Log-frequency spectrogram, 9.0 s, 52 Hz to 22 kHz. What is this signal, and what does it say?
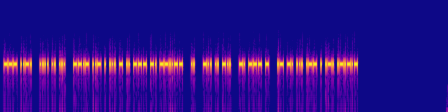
Morse code, heard as a keyed tone, about 46 wpm, 700 Hz. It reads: OF HIS QUESTION, I DID NOT ANSWER.
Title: Sentences from Top 1000 Words - Review Part 6 - 50wpm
